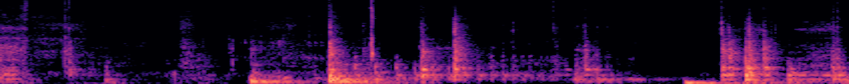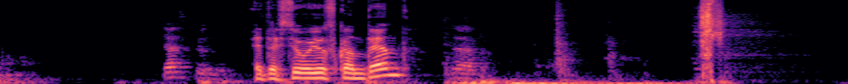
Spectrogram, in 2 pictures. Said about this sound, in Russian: Стоп, стоп, я не могу так, нет, ну, ну, я не останавливаю запись, я поменяю стул. Уже три... четвертый выпуск я сижу на кривом стуле, не могу больше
